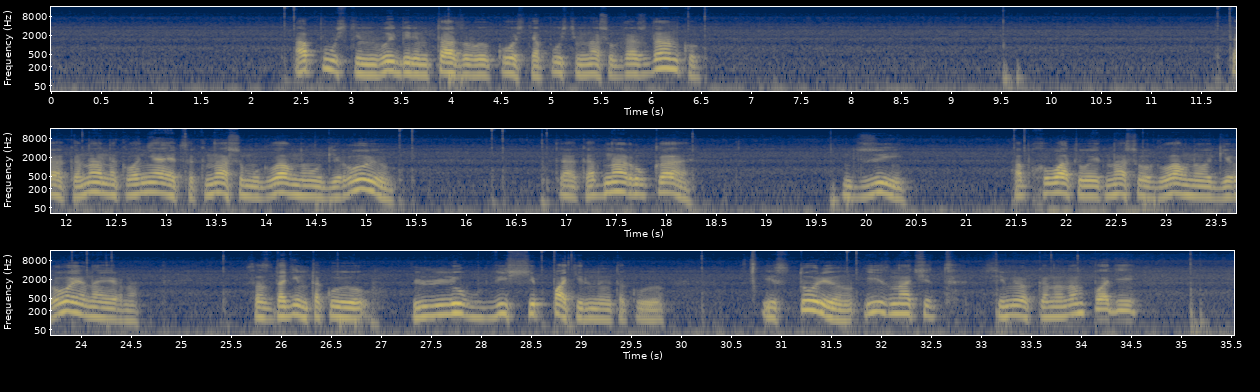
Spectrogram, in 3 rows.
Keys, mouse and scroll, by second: 2.3 click, 4.0 g, 9.5 r, 12.2 middle click, 14.5 r, 16.3 click, 16.8-18.4 middle drag, 19.6 g, 22.8 r, 24.4-25.4 middle drag, 26.6 g, 28.9-30.3 middle drag, 31.8 click, 33.1 KP_7, 33.8 middle click, 35.0 KP_7.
